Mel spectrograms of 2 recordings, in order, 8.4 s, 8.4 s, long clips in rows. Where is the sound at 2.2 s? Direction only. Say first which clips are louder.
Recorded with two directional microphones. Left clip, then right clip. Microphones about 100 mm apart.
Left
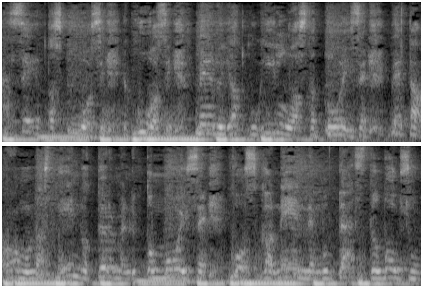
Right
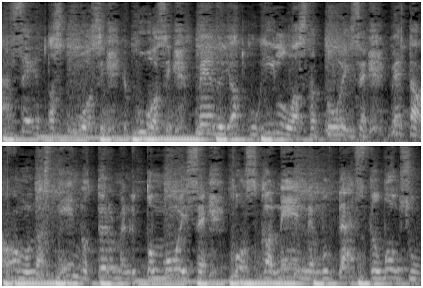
Right 3 dB; 30° left (ahead or behind).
